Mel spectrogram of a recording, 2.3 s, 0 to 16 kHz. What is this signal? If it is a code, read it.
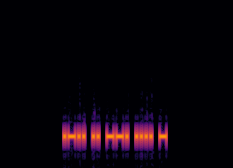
Morse code, heard as a keyed tone, about 53 wpm, 700 Hz. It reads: LIGHT
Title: Sentences from Top 200 Words - New Word Drill - 50wpm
